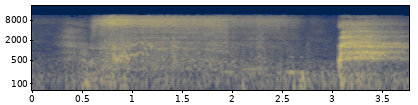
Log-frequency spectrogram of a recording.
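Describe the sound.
A person forcefully sucks in air with a long, loud breathy hiss lasting a couple of seconds, then a second sharp hissing draw of breath, mimicking a strong suction sound.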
